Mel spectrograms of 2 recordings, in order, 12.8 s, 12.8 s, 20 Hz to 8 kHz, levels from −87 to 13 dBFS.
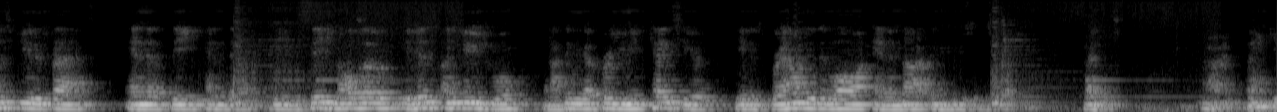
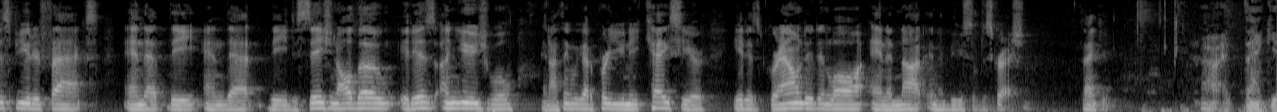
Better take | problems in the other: second | noise reduction (neural separator model SepFormer DNS4)

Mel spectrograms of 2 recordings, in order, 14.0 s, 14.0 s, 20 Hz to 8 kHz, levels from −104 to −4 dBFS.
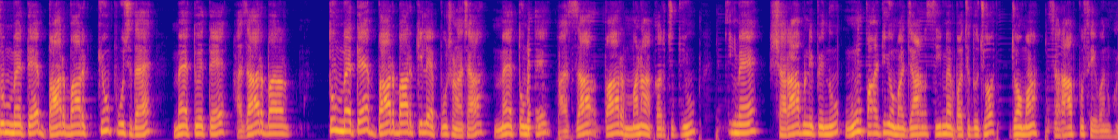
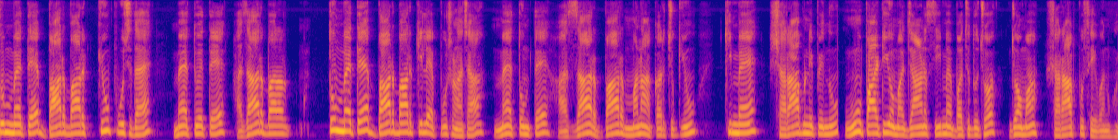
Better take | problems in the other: second | noise reduction (neural mask model DeepFilterNet 3)

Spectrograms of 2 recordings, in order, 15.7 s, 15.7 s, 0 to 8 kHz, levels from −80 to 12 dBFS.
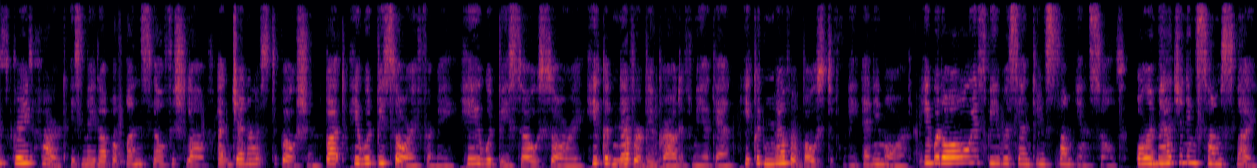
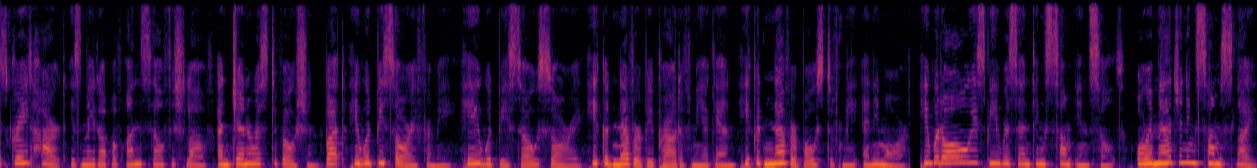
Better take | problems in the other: second | noise reduction (neural mask model DeepFilterNet 3)

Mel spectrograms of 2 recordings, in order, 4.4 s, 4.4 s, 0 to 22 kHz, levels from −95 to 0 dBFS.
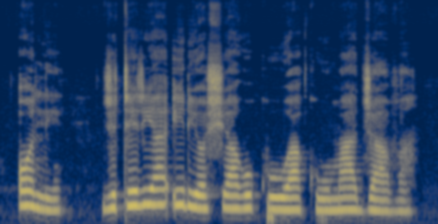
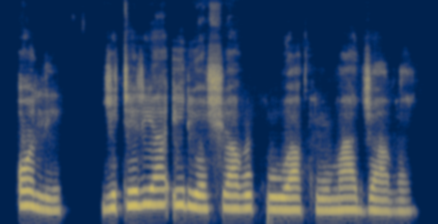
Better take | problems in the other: first | noise reduction (neural mask model Resemble Enhance denoiser)

